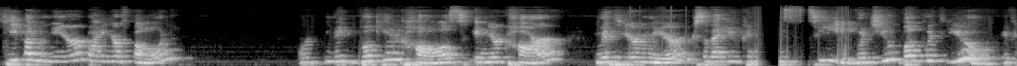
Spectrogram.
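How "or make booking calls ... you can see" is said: ordinary delivery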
